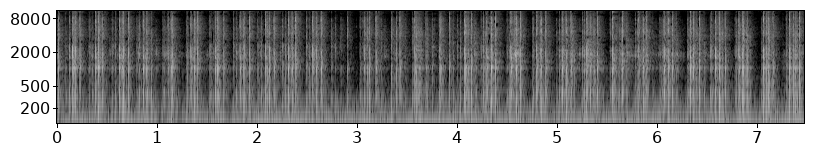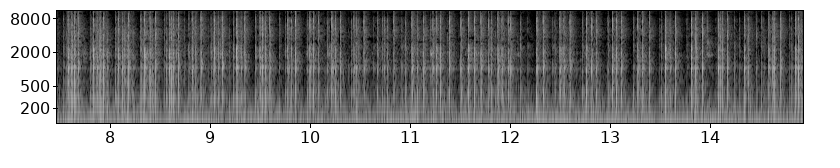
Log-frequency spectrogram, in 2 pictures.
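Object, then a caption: Plastic shaker bottle. Fingernails tap rapidly and irregularly on the sides of a hollow, seemingly empty blue translucent plastic shaker bottle. The taps are short, dry and bright clicks with almost no ring and a faint pitch near 1 kHz, over a steady low hum.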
